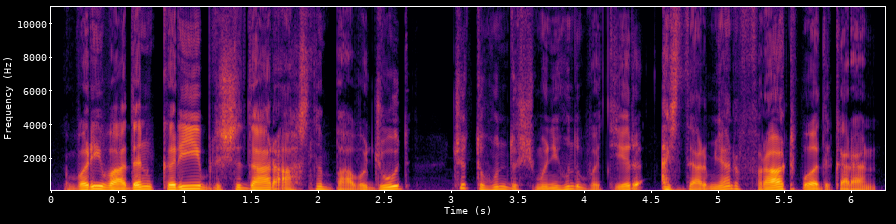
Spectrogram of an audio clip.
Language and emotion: Kashmiri, angry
